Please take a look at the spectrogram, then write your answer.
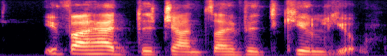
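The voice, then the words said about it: Russian accent. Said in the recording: “in like a Russian accent.”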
